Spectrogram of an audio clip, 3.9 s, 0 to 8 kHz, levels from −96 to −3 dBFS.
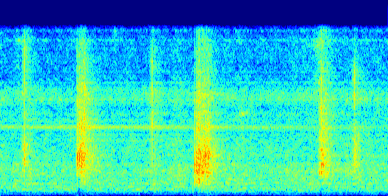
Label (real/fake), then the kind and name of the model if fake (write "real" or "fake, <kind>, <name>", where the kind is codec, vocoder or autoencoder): fake, vocoder, Vocos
